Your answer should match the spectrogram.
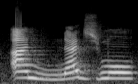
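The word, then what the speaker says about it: النجم: the letter lam so how will this be pronounced as an najmu can i say no why because the lamb here is silent therefore this lamb will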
